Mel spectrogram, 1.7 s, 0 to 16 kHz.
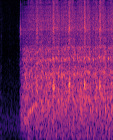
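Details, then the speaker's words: Abandoned 1981 Honda GL1100 Gold Wing with a previously seized engine, compression test. Starter whirs with even pulses, no weak beat; reading rose immediately to match the other good cylinder. Other cylinders: front left dead, one under 100. "Mira cómo subió de inmediato. Está donde estaba el otro. Sí. Así que estamos bien en dos."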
